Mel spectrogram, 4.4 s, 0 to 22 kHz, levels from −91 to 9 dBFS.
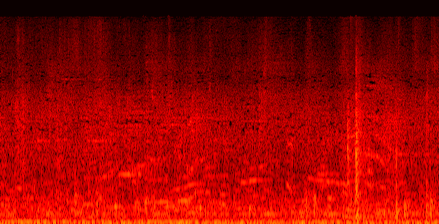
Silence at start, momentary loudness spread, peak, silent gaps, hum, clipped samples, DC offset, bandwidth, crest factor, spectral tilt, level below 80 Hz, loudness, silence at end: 0 s; 6 LU; -18 dBFS; none; none; under 0.1%; under 0.1%; 16.5 kHz; 20 dB; -4.5 dB/octave; -44 dBFS; -41 LUFS; 0 s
